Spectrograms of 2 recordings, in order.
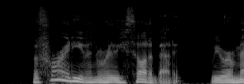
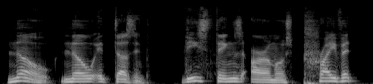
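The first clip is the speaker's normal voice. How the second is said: louder, higher, slow and emphatic; earnest, raised protest; insistent; 8 semitones higher, 6 dB louder, slower than usual. Acted. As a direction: press each word home. Heated insistence in the quarrel.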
